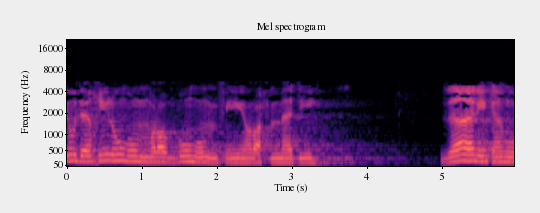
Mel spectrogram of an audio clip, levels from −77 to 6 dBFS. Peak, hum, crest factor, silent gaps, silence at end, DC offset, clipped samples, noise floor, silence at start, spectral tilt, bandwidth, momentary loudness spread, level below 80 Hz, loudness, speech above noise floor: -4 dBFS; none; 18 dB; none; 0 s; under 0.1%; under 0.1%; -60 dBFS; 0 s; -10.5 dB/octave; 5.8 kHz; 13 LU; -66 dBFS; -22 LUFS; 38 dB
